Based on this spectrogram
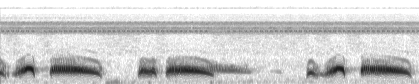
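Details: Lure recording of a spotted dove to trap wild doves and make them respond: clipped rising notes then a long mellow coo, the phrase repeated twice with a faint high electrical whine throughout.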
